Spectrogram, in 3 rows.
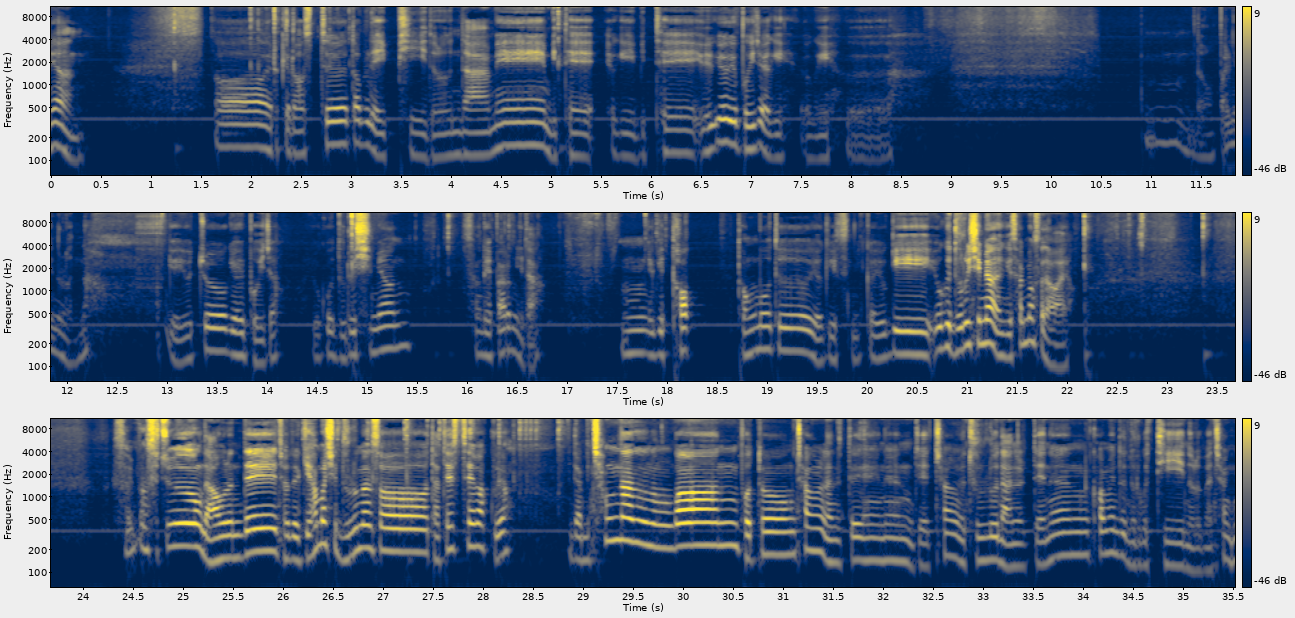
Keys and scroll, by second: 0.0-0.1 typing, 1.7-4.2 typing, 5.5 typing, 15.9-17.4 typing, 22.6-24.5 typing, 26.4-29.4 typing, 35.0 super+d.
